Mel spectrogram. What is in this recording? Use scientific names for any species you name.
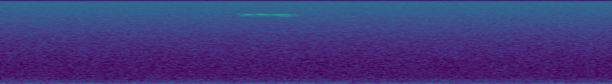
Regulus satrapa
